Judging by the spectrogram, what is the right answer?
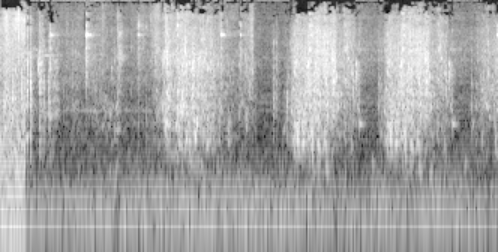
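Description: The loud rumble of an explosion cuts off sharply just after the start. Then a stream trickles over rocks, with small splashes and knocks in the water.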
